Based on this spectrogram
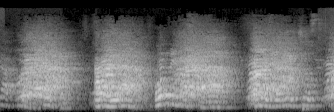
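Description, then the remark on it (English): A large, angry protest crowd in the Baja California state legislature chants loudly in unison, shouting "Fuera, fuera" ("out, out") at a congresswoman reading a marriage equality bill, in steady rhythmic bursts of roughly one per second, growing louder, with dense overlapping voices and no pauses for quiet. “And she was met by the loudest crowd I'd ever heard shouting out, Fuera, fuera, out, out, out.”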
